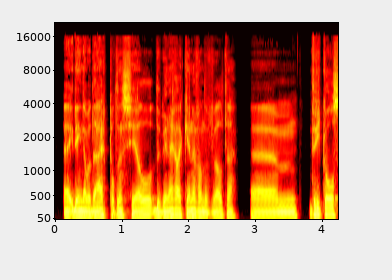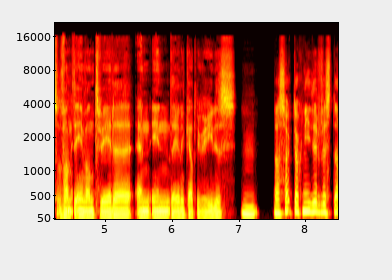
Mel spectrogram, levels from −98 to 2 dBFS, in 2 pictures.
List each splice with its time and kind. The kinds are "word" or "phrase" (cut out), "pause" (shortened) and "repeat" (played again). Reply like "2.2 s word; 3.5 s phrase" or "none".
3.7 s pause; 4.5 s word; 5.4 s word; 6.0 s word; 7.4 s pause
